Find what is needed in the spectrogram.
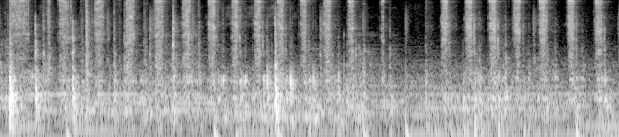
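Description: Hand screwdriver driving screws back into the printer's frame: a rapid run of short scraping clicks, several a second, over a faint steady hum.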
